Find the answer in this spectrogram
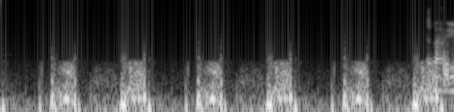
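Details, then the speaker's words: Pediatric auscultation, ventricular septal defect: holosystolic regurgitant murmur beginning immediately after the first heart sound at roughly constant intensity; muscular defects may end earlier as they close during systole. "Esos son los soplos de revolcitación. Soplos sistólicos de revolucitación."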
